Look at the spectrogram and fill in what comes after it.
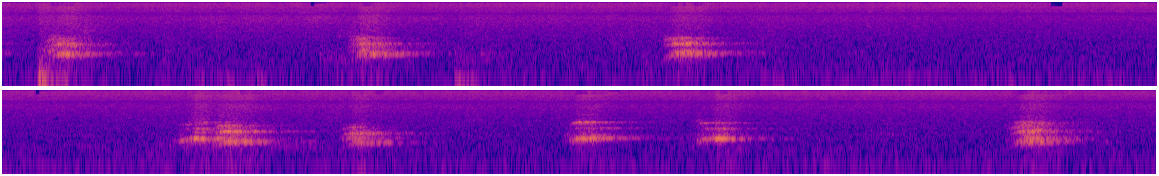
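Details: Dog barking in short, sharp, mid-pitched barks, roughly nine across the stretch, some single and some in quick pairs, with quiet pauses between bursts and a faint low hum underneath.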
